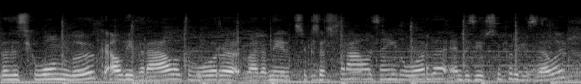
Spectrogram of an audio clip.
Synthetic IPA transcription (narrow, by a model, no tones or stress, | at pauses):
d̥ɑtɪsxəʋoːnløːkɑ̰lˠdivərɦaːlətəɦoːɾəʋaːɾmeːɾətsyksɛsfərɦaːləzɛjnɣəʋɔrdəʔɛnətɪs̬ɦiːrsypərɣəzɛləx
